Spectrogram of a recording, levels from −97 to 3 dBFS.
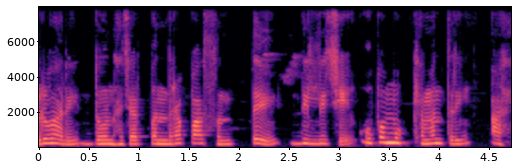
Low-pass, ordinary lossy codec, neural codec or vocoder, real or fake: none; none; none; real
